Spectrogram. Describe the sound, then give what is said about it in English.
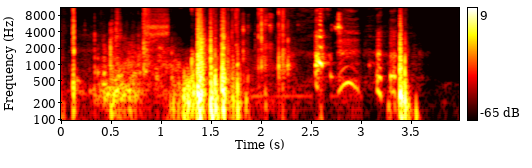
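A phone is thrown across the room and clatters against a hard surface, making a burst of sharp, loud cracks and knocks over a few seconds before everything goes silent. “I might have cracked my phone.”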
